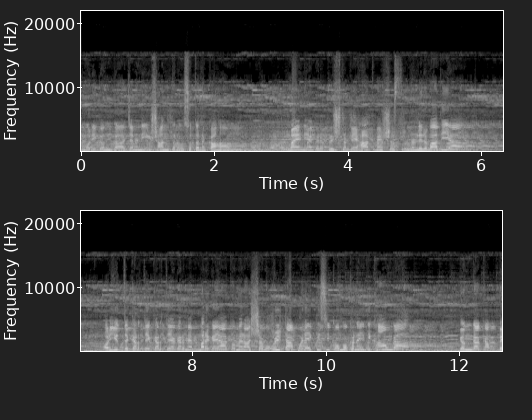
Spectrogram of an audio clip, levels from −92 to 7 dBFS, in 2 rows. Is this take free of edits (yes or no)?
yes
